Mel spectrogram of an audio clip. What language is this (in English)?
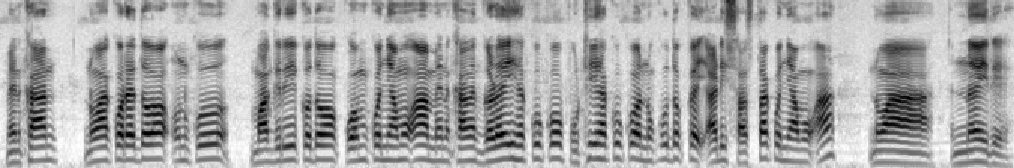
Santali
